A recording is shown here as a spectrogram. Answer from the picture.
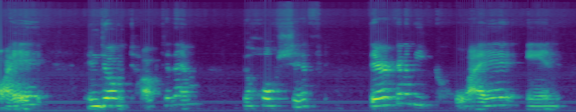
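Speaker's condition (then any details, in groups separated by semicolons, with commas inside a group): Cerebral palsy; infant ventilator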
